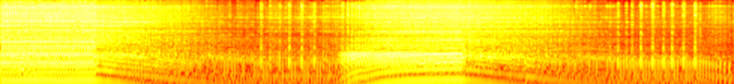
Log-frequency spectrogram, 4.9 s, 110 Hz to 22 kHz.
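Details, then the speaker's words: Husqvarna 123HD60 hedge trimmer two-stroke after new carburetor diaphragm and carburetor clean, started on half choke: revs up cleanly twice and settles to steady even idle without stumbling; now running fine. "Turn it on, bit of choke, which is that way. Half choke. That's already starting better already."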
